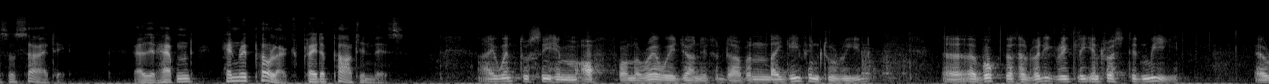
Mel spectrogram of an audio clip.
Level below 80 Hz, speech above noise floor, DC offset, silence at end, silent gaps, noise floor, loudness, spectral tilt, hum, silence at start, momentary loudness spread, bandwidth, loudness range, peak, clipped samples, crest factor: -54 dBFS; 21 dB; under 0.1%; 0 s; none; -47 dBFS; -27 LUFS; -8 dB/octave; none; 0 s; 13 LU; 11 kHz; 2 LU; -8 dBFS; under 0.1%; 18 dB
